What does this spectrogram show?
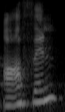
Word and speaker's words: often: disappears and fasten two other common words where the t is silent are often although in some parts of the US the t is pronounced and Christmas notice that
